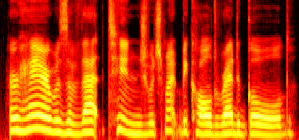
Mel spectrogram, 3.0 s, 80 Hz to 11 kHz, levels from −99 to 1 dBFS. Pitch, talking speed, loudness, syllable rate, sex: 210 Hz, 240 wpm, -16 LUFS, 5.0 syllables/s, female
